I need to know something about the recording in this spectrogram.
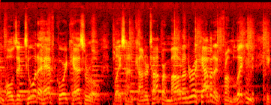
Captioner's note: none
